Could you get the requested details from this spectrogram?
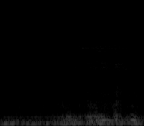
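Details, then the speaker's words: Female dog snoring behind the owner in a quiet craft room; a faint, low rumbling snore. "Um so, Jazzy, my dog, is here and behind me snoring in the craft room. if you can hear"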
